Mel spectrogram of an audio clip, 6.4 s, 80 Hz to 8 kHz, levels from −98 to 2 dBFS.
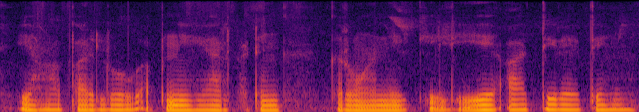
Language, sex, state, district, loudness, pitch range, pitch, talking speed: Hindi, female, Uttar Pradesh, Jalaun, -23 LUFS, 130-140 Hz, 135 Hz, 115 wpm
